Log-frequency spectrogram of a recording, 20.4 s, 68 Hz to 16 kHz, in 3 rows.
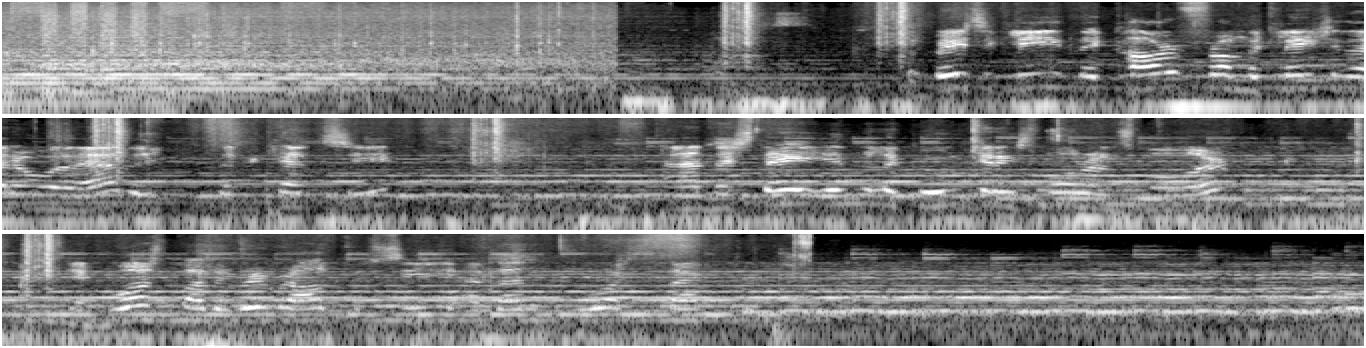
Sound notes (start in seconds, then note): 4.3 camera snapping; 17.7 somber music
